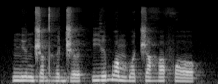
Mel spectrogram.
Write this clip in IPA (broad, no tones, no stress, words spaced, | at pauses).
nʲund͡ʒɒdʱɜd͡ʒə | jɪbɒmbɒ t͡ʃɑɦɒfɔ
